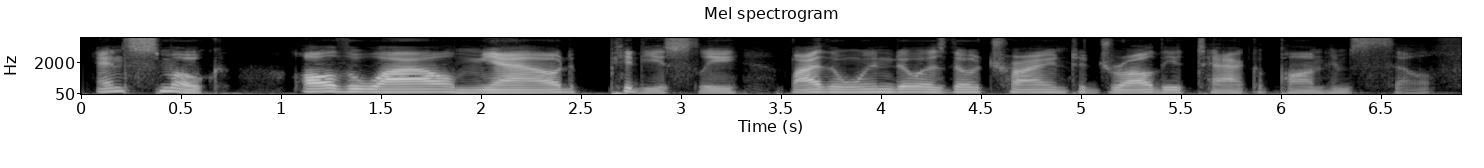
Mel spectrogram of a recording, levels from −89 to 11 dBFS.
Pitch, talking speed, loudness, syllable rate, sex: 115 Hz, 165 wpm, -20 LUFS, 4.6 syllables/s, male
